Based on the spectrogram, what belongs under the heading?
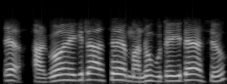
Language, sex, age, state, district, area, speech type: Assamese, male, 30-45, Assam, Lakhimpur, rural, conversation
